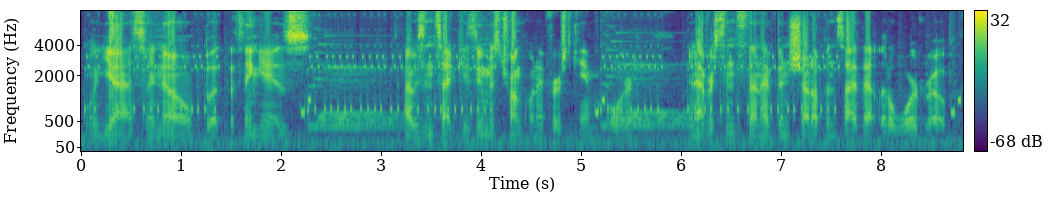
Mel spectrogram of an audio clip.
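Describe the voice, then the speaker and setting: A man's voice: lowish voice, fairly even intonation, moderate pace, over loud music, low-quality recording. A man hosting a casual let's play, reading dialogue aloud with wry commentary.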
